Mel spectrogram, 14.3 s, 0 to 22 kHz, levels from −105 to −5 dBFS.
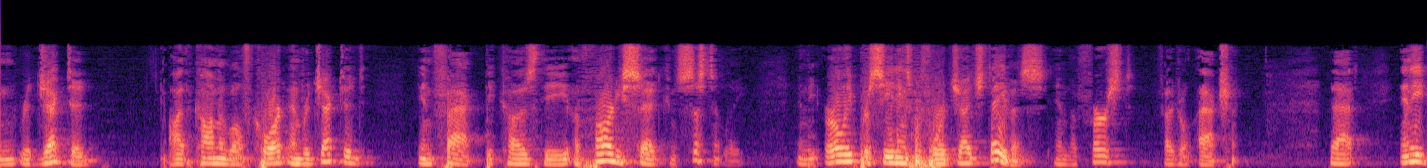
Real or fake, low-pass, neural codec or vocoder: real; 7.2 kHz; none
